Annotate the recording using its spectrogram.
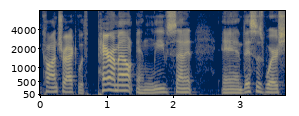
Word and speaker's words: Sennett: But during her time at Sennett Bathing Beauties, which is where she goes after Fox, and I think I'm pronouncing that right. It's it's spelled S E N N E T T.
